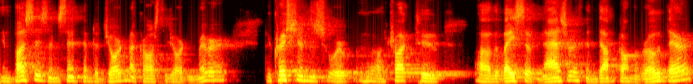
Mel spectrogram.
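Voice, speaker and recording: A somewhat breathy voice at a moderate pace, with ordinary pitch variation and audible room echo. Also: man. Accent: West Texas. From West Texas (Pecos). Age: 80s+. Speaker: Episcopal priest. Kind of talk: talk to an audience.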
